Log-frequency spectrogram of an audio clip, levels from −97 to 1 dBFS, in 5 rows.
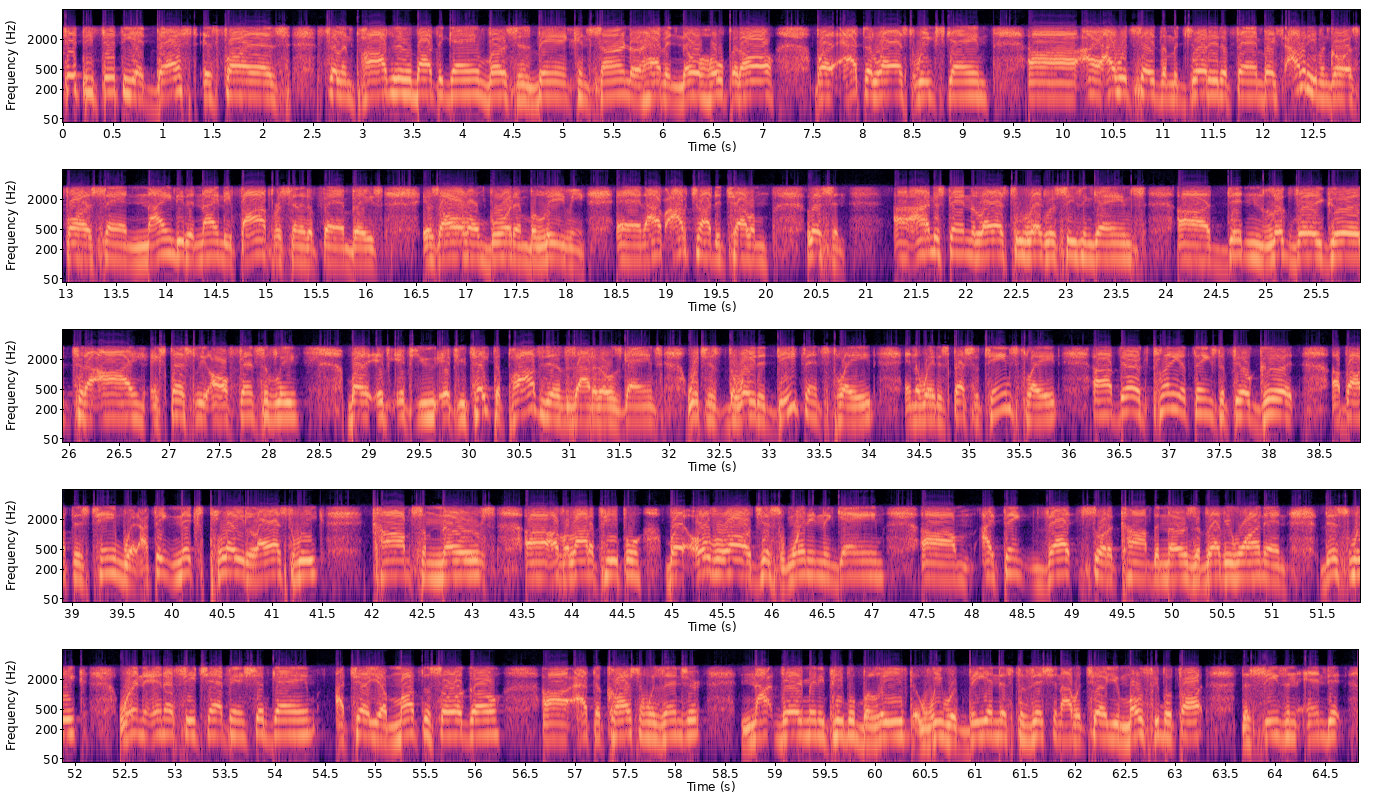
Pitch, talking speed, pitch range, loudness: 140 Hz, 185 wpm, 130-150 Hz, -17 LUFS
